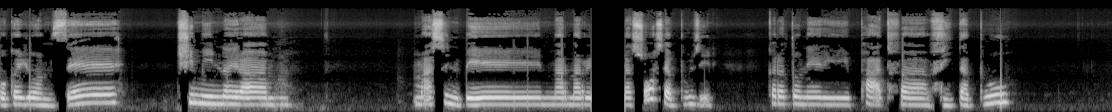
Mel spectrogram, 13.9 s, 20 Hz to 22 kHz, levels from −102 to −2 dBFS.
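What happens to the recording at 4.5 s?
Nothing goes wrong at 4.5 s: the audio carries straight through that moment with no dropout, click, distortion or other fault to be heard.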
